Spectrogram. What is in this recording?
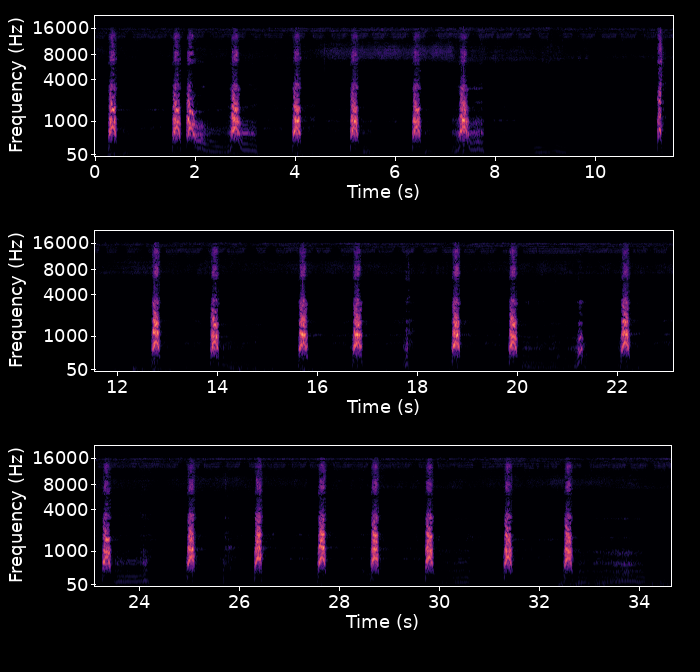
Dog barking at river
Dog barks near the Volga river. The sound of echo and grasshoppers.
Sample was taken using Rode Stereo VideoMic PRO.
pet, animal, dog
